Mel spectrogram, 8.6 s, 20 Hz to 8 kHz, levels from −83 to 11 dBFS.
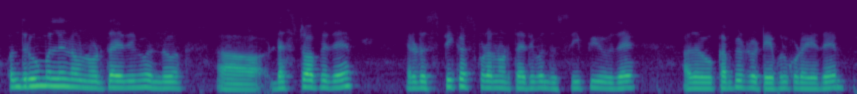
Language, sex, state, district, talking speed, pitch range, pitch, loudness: Kannada, male, Karnataka, Bellary, 140 wpm, 150-170 Hz, 155 Hz, -28 LUFS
